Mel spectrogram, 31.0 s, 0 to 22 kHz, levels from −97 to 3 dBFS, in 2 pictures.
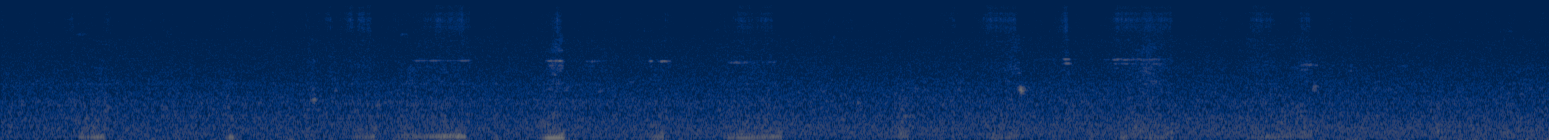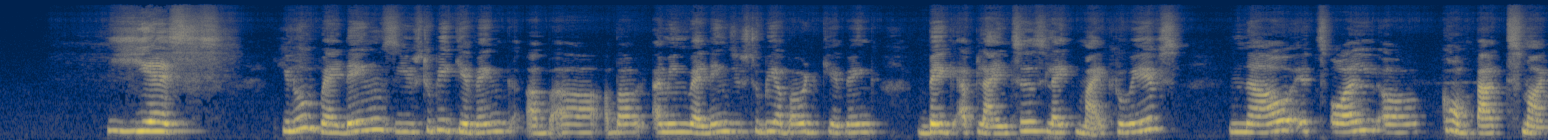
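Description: No technical faults can be heard anywhere in the recording.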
